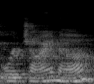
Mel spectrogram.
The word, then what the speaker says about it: Regina: a musical coming to Regina which is the big city in Saskatchewan rhymes with fun um um and it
